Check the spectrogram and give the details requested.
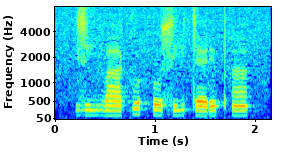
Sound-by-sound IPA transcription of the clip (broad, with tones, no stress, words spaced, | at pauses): zi˨βaː˨kʊ˦hʊ˦˨ si˨ tɛ˨ɾɪ˦˨ pʰã˦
